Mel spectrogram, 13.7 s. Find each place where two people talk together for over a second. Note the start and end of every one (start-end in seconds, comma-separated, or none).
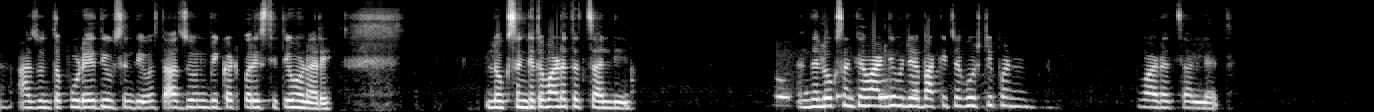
8.0-10.2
